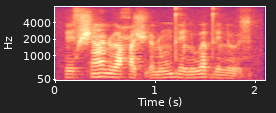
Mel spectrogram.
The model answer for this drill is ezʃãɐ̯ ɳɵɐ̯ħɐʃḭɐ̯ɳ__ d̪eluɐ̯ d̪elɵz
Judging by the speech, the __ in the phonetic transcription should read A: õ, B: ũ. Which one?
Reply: B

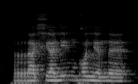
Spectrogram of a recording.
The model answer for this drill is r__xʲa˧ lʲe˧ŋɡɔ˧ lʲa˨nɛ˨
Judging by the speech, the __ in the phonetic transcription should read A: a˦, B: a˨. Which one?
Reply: B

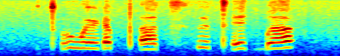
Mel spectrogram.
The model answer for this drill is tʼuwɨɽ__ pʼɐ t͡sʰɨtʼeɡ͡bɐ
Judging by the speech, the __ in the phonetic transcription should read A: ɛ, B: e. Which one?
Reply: A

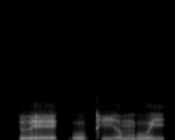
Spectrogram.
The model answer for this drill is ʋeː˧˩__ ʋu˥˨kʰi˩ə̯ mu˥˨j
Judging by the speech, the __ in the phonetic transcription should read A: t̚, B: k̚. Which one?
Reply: B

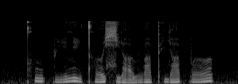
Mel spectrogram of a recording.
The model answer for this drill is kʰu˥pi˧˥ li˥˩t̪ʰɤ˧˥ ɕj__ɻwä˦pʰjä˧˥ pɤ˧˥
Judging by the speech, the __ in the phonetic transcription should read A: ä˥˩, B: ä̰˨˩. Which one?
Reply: B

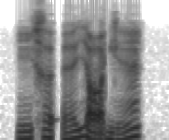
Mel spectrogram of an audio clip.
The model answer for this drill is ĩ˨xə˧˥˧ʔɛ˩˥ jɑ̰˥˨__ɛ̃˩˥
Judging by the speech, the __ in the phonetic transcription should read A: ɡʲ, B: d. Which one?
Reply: A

